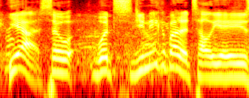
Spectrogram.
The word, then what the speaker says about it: atelier: You're one of the developers, or the developer of, how do you say it, Atelier? – It's Atelier. It's a French word for a like an artist studio.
